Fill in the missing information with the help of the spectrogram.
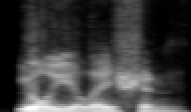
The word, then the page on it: ululation: American English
